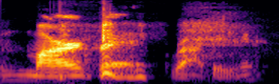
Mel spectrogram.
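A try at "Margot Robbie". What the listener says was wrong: Yes, but she doesn't pronounce the T. It's Margot. She gets really, really offended if you say Margaret. but seriously, it's Margot. Yeah, Margot Robbie. The T is silent.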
